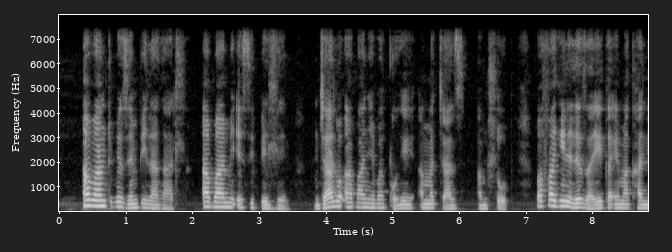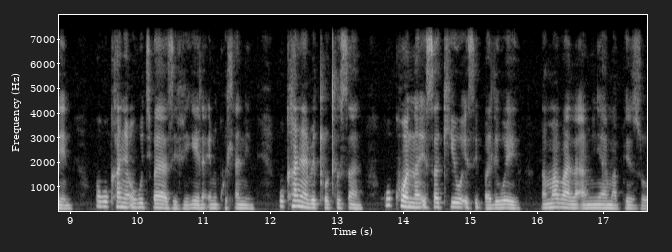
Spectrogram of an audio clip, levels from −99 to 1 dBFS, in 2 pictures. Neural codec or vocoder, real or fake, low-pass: none; real; 7.2 kHz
